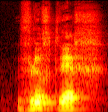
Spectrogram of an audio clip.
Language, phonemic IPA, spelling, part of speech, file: Dutch, /ˈvlʏxtwɛx/, vluchtweg, noun, Nl-vluchtweg.ogg
- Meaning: 1. emergency exit, fire exit 2. way out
